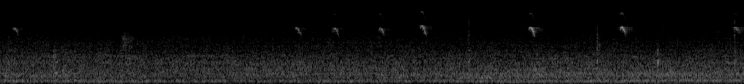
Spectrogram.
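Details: A Say's phoebe at Henderson Bird Viewing Preserve on 5 December 2022 gives short, high, down-slurred call notes, about one a second at an uneven pace, over a steady low rumble.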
